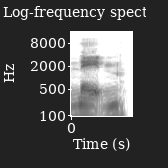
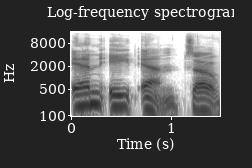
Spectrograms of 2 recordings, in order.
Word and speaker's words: n8n: still having is it N8N or is it Nathan which I said to Derek there today It's kind of like the southern pronunciation of Nathan According to the N8N website, it is N8N.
